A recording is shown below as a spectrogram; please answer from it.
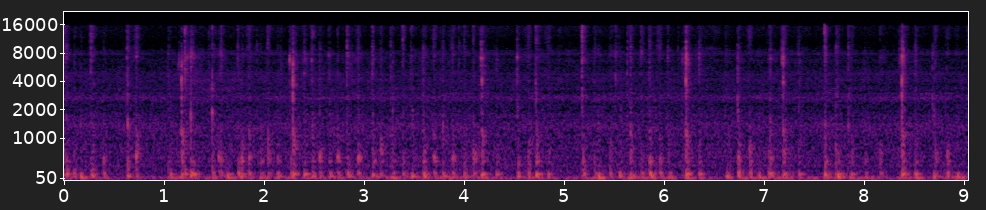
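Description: Fingertips type steadily on the low-profile plastic keys of a silver laptop keyboard, producing a quiet, continuous stream of soft, muffled taps. Each keystroke lands as a short, dull thud with a faint click and no lingering ring, with most of the sound sitting low.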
